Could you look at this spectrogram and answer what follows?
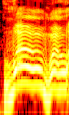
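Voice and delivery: normal talking voice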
